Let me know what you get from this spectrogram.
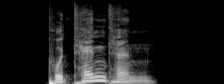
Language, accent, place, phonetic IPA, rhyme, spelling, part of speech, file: German, Germany, Berlin, [poˈtɛntn̩], -ɛntn̩, potenten, adjective, De-potenten.ogg
- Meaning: inflection of potent: 1. strong genitive masculine/neuter singular 2. weak/mixed genitive/dative all-gender singular 3. strong/weak/mixed accusative masculine singular 4. strong dative plural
